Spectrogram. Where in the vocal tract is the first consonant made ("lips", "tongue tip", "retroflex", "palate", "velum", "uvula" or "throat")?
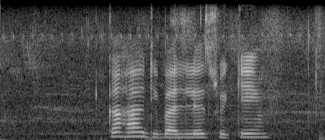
velum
